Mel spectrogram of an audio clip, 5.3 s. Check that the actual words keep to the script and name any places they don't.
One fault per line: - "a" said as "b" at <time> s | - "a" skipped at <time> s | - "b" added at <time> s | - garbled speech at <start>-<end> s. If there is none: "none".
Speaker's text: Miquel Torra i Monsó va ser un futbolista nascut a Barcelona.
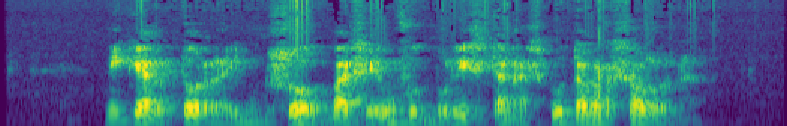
none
